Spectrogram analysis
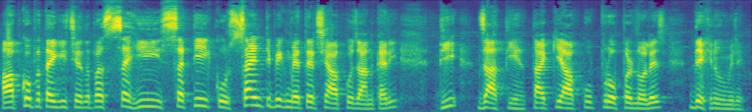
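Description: A man's voice: sits high, normal speed. A man hosting a goat care channel, patiently explaining treatments step by step and often repeating himself. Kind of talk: instructional talk on goat health.

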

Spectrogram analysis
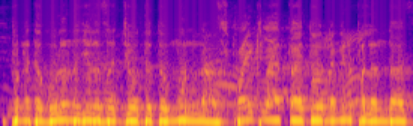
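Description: A man giving live commentary on a local cricket match over an outdoor loudspeaker, joking and repeatedly asking the crowd to cooperate. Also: fairly high pitch, little pitch movement, fast, reverberant, narrow, tinny audio. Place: outdoor village cricket ground. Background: crowd at the ground.

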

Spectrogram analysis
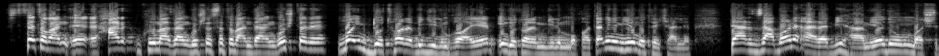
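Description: High-pitched middle-aged guy teaching, chants drills in a row, cracks jokes at the class. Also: darkish tone. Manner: chanting drills, joking with students. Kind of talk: classroom lecture.

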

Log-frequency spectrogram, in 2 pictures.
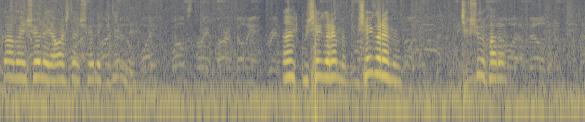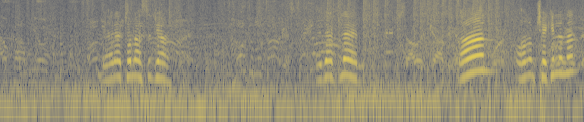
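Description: A male gaming host giving casual gameplay commentary, brash and excitable, swearing and shouting at the characters on screen. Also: extremely high pitch, normal speed, pauses often. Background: game music.

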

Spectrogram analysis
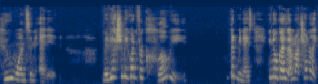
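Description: Chatty female vlogger, rather high voice. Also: pushed and bright. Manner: rambling and chatty, often dropping to a whisper. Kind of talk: casual screen-recorded vlog.

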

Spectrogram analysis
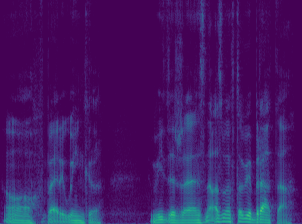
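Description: Lonely gentle storybook troll voiced by a man, rumbling low, husky, gravelly. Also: slow pace, exaggerated voice. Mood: pleading, gruff. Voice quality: very deep, gravelly. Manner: rhythmic verse delivery.

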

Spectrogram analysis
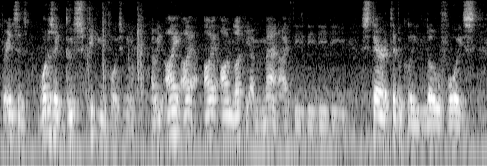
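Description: This low-voiced lecturer is a man in his 30s whose native language is Dutch, running an interactive debate workshop lecture in an indoor classroom with a projector screen. He's chatty and self-mocking, talks fairly quickly with hardly any pauses, restarts often, uses many fillers, and walks and gestures as he speaks. Recorded by a far-off camera, the sound is echoey and noisy.

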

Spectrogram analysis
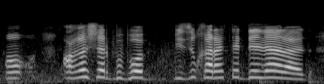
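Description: A woman giving excitable, chatty let's play commentary, talking to herself and her viewers as she plays. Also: sits high, fairly quick, dull audio. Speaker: gameplay streamer.

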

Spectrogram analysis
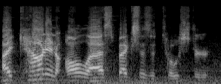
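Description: A man giving casual gameplay commentary with a friend, excitable and shouting callouts. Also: a little high, moderate pace, slight background noise. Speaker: co-op gaming partner.

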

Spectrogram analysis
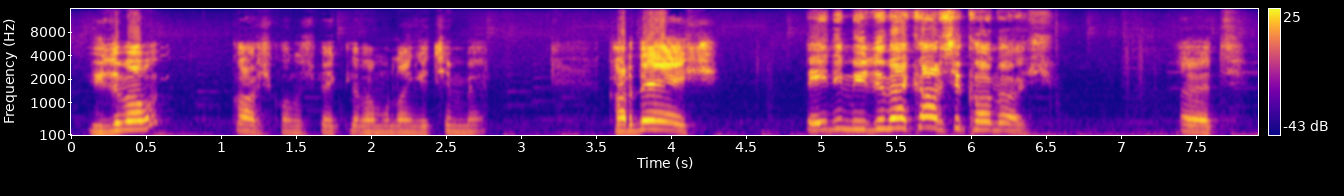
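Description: A man in the middle of a let's-play, talking straight to his viewers as he plays. He is chatty and easily rattled, breaking into yells when something startles him. Faint game music runs underneath his voice. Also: high voice. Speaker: gaming YouTuber.

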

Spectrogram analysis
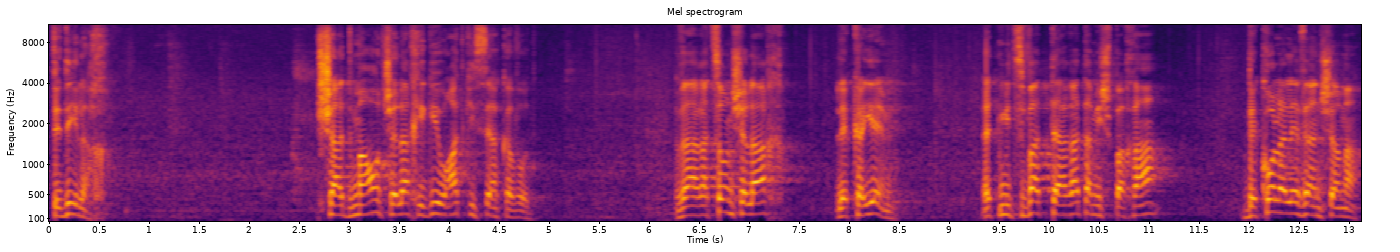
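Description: A man voicing a very old, wise man who speaks slowly in a calm, solemn way. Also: fairly high pitch, close to an everyday voice. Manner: slow, solemn pronouncement.

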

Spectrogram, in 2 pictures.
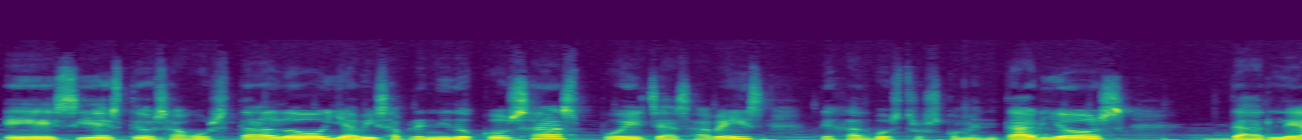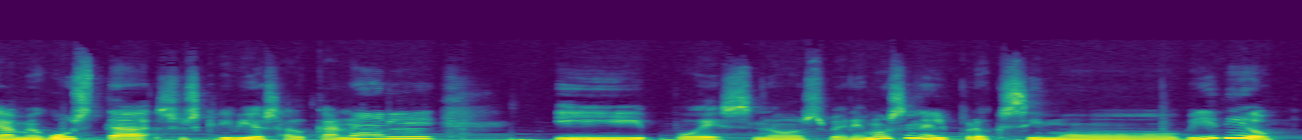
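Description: Clear-explaining Spanish woman, playful asides. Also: medium pitch, lively intonation, measured pace, dark tone, soft background music. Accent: Spain Spanish. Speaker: language educator and video host. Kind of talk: explanatory video lesson.

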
